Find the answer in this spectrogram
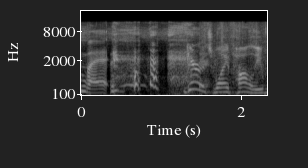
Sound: laughing

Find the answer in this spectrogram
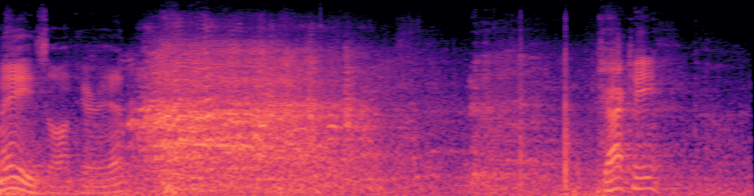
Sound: crowd laughing

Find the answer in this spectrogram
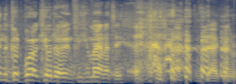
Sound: both laugh

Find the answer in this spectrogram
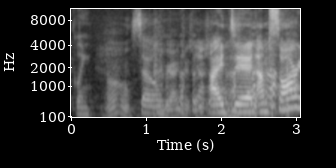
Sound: audience laughing

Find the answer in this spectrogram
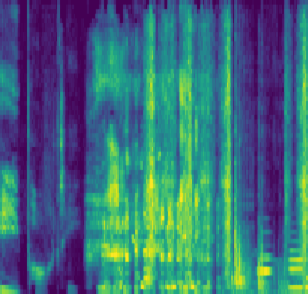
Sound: clattering; all laugh

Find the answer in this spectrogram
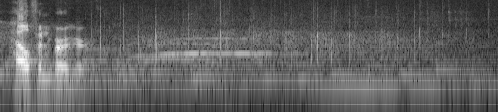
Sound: audience applauds

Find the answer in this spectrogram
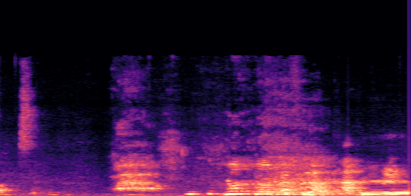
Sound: audience laughs

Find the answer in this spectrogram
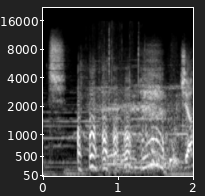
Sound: chuckles

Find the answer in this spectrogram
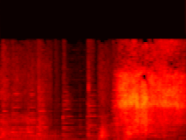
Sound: Pinkie purrs; sniffs

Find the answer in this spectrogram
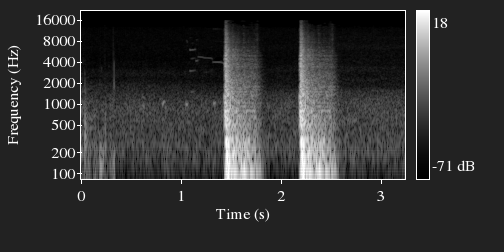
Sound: car doors slam

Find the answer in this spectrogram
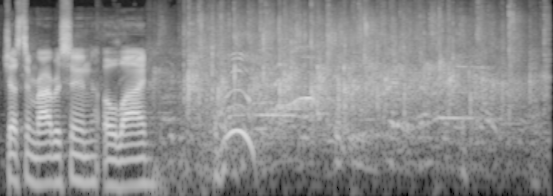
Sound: audience applauding

